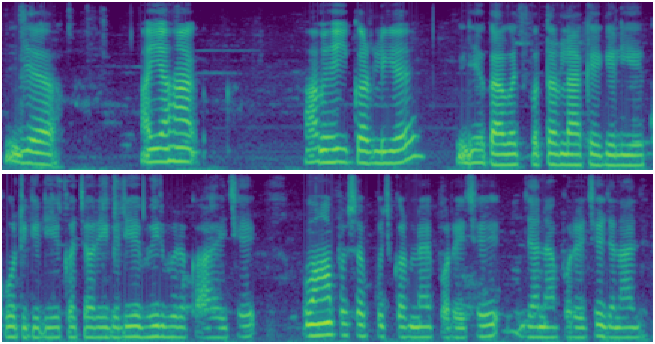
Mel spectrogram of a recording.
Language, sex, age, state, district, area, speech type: Maithili, female, 45-60, Bihar, Araria, rural, spontaneous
